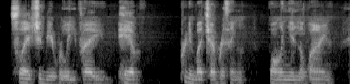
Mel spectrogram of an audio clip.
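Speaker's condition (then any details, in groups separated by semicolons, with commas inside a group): Ataxia; balance and speech deficit; diagnosed within last four months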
